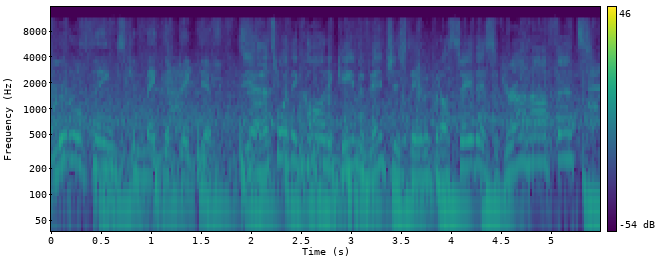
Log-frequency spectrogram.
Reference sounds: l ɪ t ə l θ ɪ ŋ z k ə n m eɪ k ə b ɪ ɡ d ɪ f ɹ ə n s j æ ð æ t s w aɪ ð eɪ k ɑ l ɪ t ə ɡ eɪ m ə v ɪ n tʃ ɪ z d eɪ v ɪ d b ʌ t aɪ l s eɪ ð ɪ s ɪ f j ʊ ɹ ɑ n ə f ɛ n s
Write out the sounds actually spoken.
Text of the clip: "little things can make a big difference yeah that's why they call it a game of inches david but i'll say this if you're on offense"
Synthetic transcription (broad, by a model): l ɪ t l θ ɪ ŋ z k ə n m eɪ k ə b ɪ ɡ d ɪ f ɹ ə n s j æ ð æ t s w aɪ ð eɪ k ɑ l ɪ t ə ɡ eɪ m ə v ɪ n tʃ ɪ z d eɪ v ɪ d b ʌ t aɪ l s eɪ ð ɪ s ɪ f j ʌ ɹ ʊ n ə f ɛ n s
